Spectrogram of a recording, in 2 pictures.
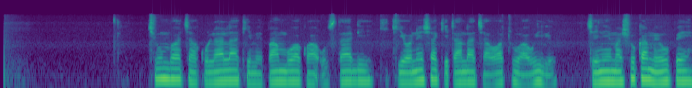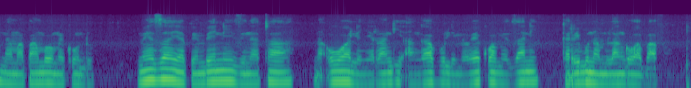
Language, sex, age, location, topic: Swahili, male, 25-35, Nairobi, education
